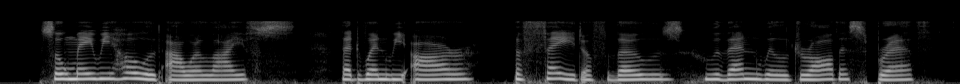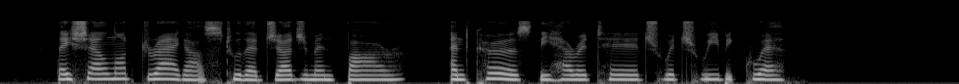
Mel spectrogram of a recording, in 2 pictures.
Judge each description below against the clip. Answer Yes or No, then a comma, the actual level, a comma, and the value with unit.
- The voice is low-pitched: No, high, 225 Hz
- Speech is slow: Yes, slow, 115 wpm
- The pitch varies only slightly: Yes, narrow, 1.6 semitones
